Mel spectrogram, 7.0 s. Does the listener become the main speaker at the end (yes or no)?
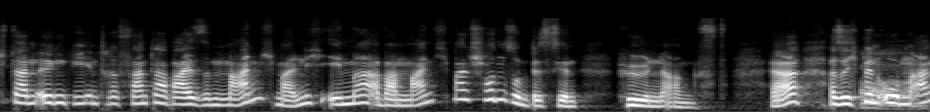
no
